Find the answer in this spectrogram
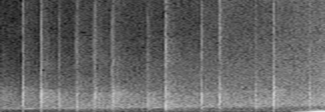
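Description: Channel intro sting: a quick, uneven run of sharp clap-like clicks, about six or seven a second, over a hiss that builds.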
